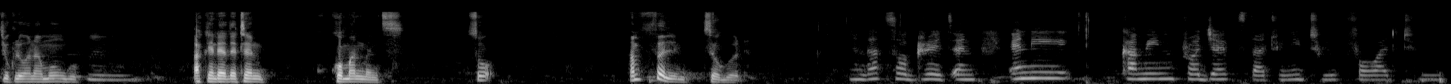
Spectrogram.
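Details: Adult man who stammers, self-described as neurological stammering present since birth; stuttering.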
